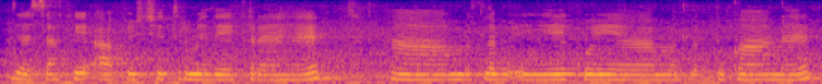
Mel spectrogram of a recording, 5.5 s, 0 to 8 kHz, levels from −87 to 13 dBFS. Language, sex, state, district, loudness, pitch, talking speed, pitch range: Hindi, female, Himachal Pradesh, Shimla, -15 LUFS, 180 Hz, 185 wpm, 180-185 Hz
